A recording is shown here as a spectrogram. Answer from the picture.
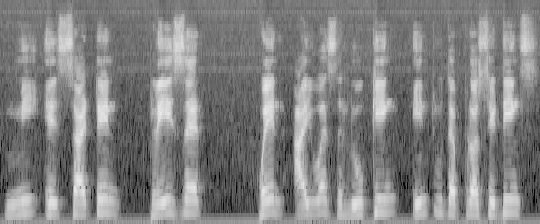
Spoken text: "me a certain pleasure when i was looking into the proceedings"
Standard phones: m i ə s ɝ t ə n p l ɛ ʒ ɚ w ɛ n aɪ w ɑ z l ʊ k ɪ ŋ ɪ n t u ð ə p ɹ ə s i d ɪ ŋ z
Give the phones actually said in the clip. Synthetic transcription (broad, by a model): m i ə s ɝ t ə n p l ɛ s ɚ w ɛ n aɪ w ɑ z l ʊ k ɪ ŋ ɪ n t u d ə p ɹ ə s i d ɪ ŋ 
